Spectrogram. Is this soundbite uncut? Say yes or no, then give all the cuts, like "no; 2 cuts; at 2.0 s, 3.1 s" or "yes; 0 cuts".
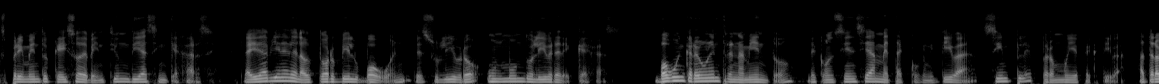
yes; 0 cuts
